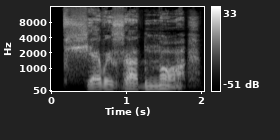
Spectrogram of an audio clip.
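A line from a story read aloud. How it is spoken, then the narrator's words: Growled angrily. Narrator (Russian): прорычал Торин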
